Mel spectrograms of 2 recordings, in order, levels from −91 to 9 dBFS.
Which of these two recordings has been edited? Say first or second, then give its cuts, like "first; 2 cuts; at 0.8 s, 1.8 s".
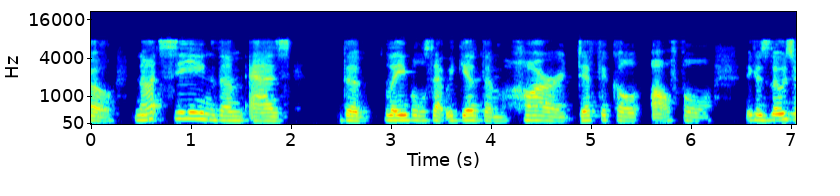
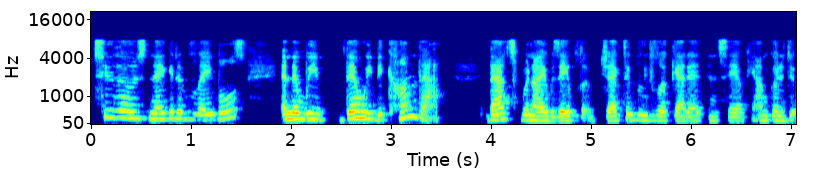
second; 1 cut; at 3.9 s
